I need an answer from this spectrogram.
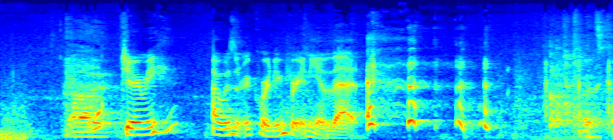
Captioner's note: laughs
